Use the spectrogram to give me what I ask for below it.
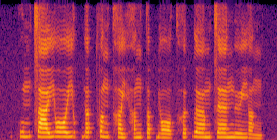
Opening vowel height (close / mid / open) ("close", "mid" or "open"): open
